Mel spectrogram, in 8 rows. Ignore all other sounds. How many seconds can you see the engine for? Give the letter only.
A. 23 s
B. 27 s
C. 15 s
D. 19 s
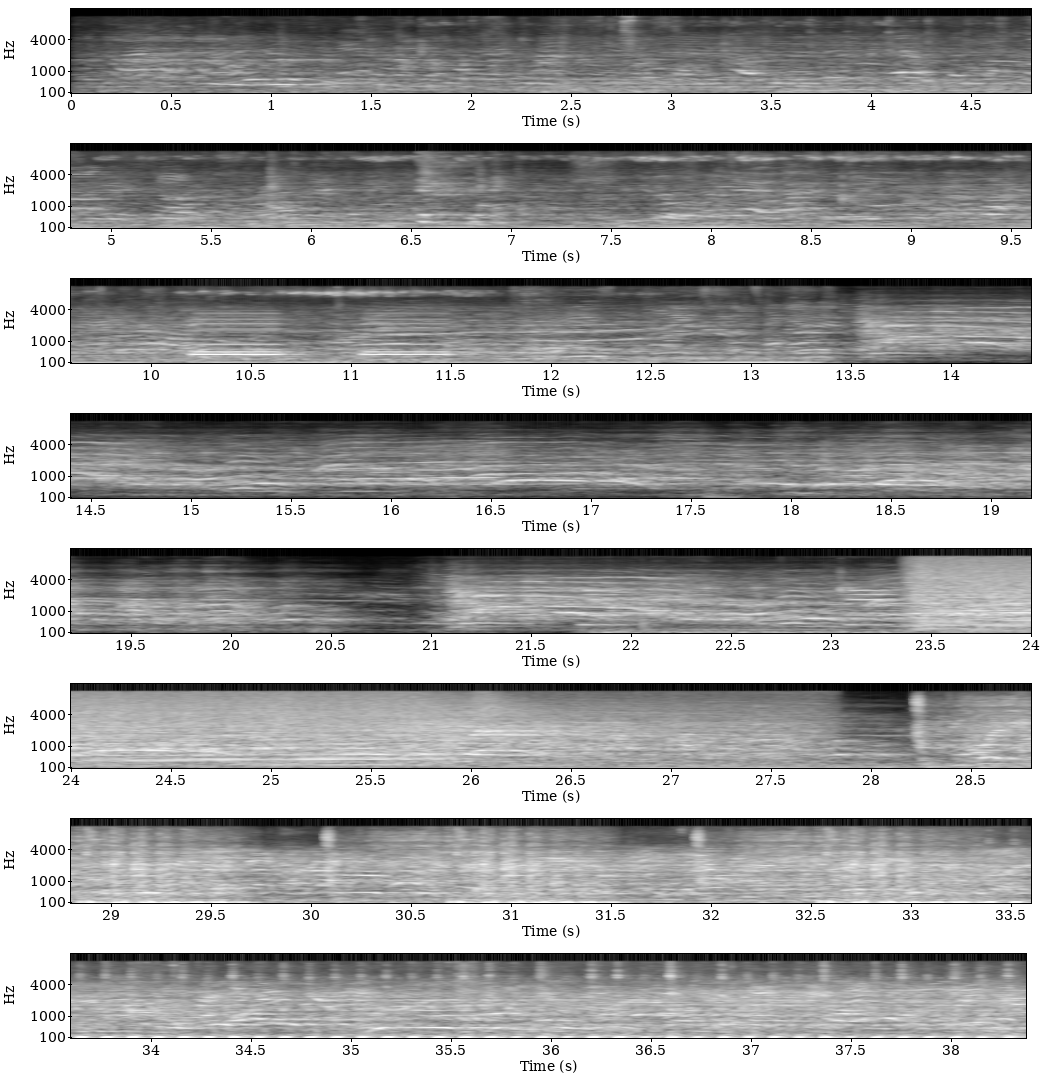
C.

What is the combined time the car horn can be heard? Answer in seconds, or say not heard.
3 s.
